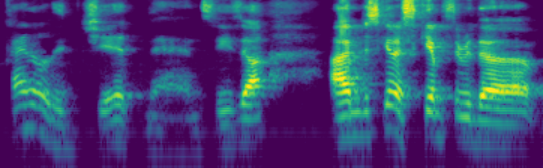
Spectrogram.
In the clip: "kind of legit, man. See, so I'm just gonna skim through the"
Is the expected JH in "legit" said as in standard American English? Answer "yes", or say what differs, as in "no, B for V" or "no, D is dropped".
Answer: yes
